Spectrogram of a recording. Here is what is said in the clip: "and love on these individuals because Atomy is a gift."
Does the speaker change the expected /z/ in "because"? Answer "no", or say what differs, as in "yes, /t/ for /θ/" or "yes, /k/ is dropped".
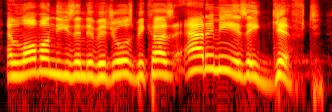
no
